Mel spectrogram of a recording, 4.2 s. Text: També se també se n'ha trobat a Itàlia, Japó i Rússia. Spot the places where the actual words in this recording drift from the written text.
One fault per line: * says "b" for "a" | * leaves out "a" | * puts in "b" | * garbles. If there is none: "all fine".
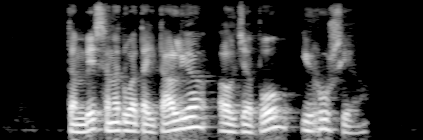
* leaves out "també se"
* puts in "el"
